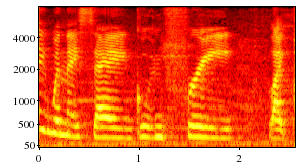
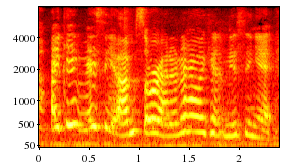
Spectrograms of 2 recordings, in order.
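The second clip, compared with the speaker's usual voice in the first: laughing apology; 7 semitones higher, faster than usual. Real, not acted. Laughs at missing chat messages.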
